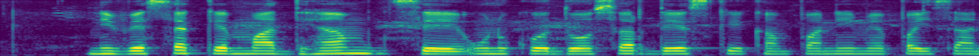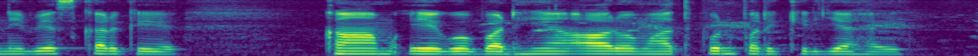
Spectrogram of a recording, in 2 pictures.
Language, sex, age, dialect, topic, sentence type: Magahi, male, 41-45, Southern, banking, statement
